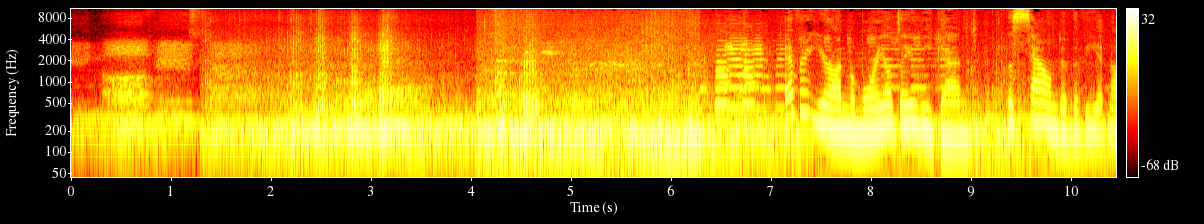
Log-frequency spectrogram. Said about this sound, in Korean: 또 퇴역 군인들에 대한 감사를 잊지 말자는 취지로 오토바이 수천 대의 행렬이 펼쳐집니다.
